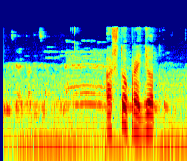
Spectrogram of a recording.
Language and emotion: Russian, neutral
